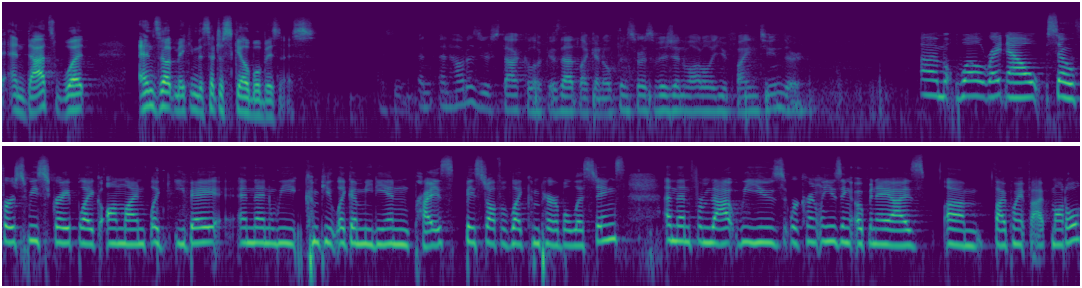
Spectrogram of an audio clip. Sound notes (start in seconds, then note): none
